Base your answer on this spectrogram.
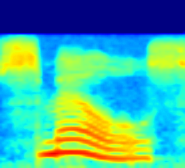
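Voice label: "smells", English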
